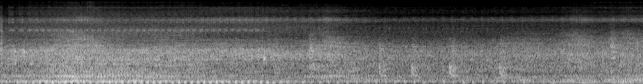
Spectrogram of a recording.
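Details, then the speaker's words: Motorcycle engine whose oil had turned milky from radiator coolant getting in, now reassembled with fresh oil and a worn part replaced, runs at a steady, regular beat of about four per second with no knocking or rattles; it sounds smooth and normal. "anda perhatikan suaranya masih wajar-wajar saja ya"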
